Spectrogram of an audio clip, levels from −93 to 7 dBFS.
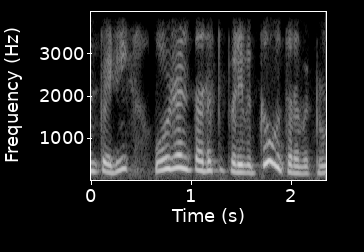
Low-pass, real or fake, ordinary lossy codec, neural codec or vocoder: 3.6 kHz; fake; Opus, 32 kbps; codec, 16 kHz, 2 kbps, FreqCodec, larger model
